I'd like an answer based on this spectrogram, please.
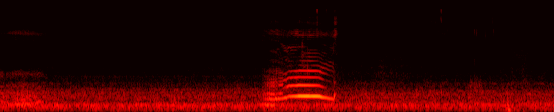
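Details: White cat named Yuki, posing like a short-legged Munchkin, gives one brief rising-then-falling meow lasting under a second over a quiet indoor background.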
